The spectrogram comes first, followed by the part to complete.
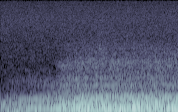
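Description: Central air conditioning kicking in: air rushing out of a wall supply vent, building up over about the first second into a steady low rumble with a faint hum.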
